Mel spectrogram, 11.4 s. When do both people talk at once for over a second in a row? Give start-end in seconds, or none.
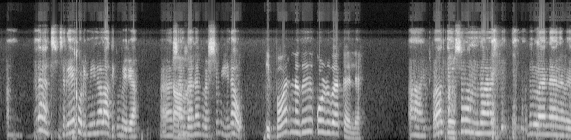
none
